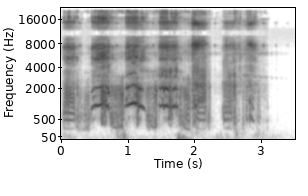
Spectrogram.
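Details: Lesser bandicoot rat calling inside a trap cage, recorded live in 2569 at Na Lao, Nong Khu Phai, to lure rats. A few loud, wavering, nasal squeals follow one another quickly, then softer, rougher bursts fade to silence.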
